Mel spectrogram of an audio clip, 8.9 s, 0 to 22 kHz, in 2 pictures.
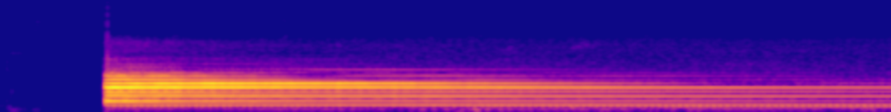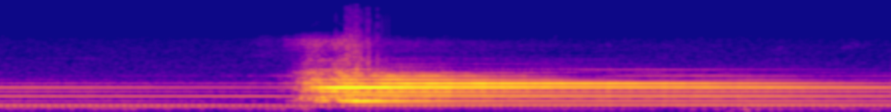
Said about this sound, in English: The Washington National Cathedral tolling its bell 900 times, marking the grim milestone of 900,000 lives lost in the United States from COVID-19.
